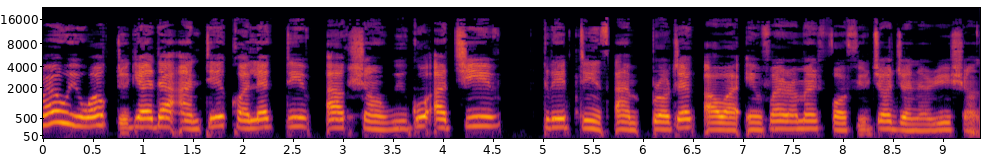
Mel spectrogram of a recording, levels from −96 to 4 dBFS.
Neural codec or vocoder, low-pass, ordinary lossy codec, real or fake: vocoder, 48 kHz, 128 mel bands, Vocos; 19.8 kHz; MP3, 64 kbps; fake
